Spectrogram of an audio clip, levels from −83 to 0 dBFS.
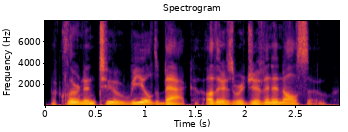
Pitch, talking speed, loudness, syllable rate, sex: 125 Hz, 185 wpm, -16 LUFS, 6.4 syllables/s, male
